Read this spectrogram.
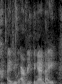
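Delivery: usual speaking voice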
